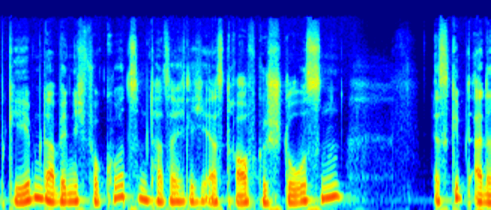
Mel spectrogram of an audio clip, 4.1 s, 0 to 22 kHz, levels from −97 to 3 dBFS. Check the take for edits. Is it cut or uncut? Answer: uncut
